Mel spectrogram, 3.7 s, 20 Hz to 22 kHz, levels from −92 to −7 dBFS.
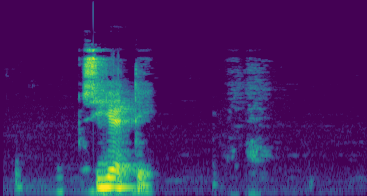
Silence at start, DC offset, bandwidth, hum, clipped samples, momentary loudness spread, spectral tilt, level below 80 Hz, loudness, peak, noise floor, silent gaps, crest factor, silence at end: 0.8 s; under 0.1%; 9.4 kHz; none; under 0.1%; 18 LU; -4 dB/octave; -52 dBFS; -13 LUFS; 0 dBFS; -71 dBFS; none; 20 dB; 2.2 s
